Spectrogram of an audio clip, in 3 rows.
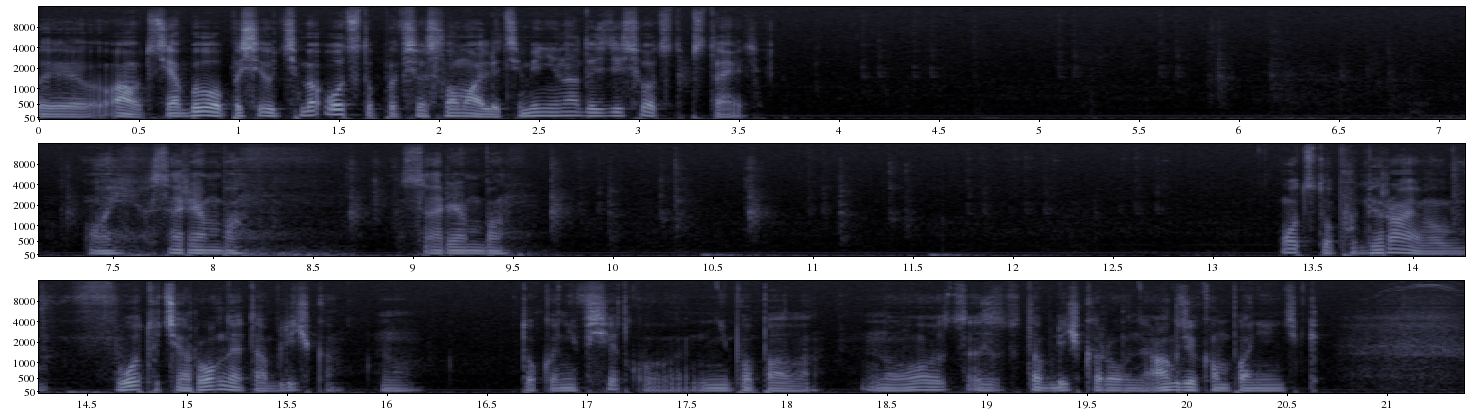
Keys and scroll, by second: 1.8 super+z, 2.6 super+z, 6.4 Delete, 7.3 super+z, 8.1 Delete, 8.6 super+z, 10.1 Delete, 11.3 Delete, 11.9 shift+Return, 14.1 Return, 14.7-18.0 typing.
